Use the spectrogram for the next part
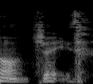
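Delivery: low, soft oh jeez under the breath; a muttered groan to herself; dismayed groan. Retold or imitated. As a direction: sink into quiet dismay. Inner reaction to being copied.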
